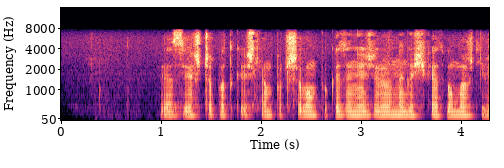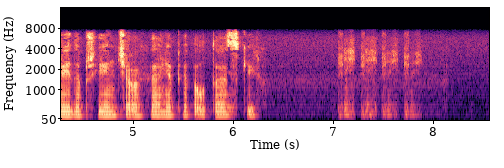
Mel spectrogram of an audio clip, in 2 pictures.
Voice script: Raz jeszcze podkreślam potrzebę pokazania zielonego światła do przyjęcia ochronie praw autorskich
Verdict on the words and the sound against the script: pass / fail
fail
